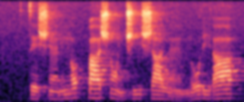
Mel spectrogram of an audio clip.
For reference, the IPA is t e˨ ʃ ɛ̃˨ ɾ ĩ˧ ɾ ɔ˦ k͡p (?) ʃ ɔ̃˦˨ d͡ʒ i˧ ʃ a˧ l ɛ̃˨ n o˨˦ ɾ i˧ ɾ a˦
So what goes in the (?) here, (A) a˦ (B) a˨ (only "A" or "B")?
A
